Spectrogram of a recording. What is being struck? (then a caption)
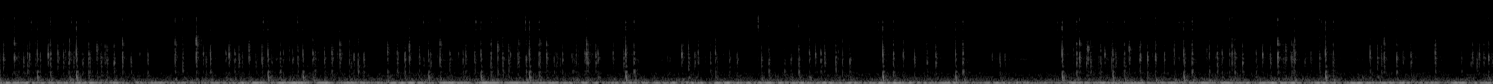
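Mechanical keyboard with plastic keycaps. A compact cream-white mechanical keyboard with plastic keycaps and a hollow case, resting on a glass table, is typed on continuously with the fingertips of both hands. Rapid, overlapping key clicks and taps keep a steady rhythm over a constant low hum, with only a brief pause near the ten-second mark.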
